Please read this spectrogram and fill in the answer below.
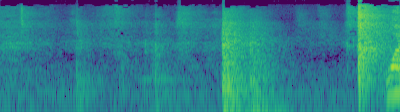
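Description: A heavy thud on a wooden floor about two seconds in as a person drops into push-up position, then a sharp smack near the end from the first clap push-up, the hands clapping and landing on the floor.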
